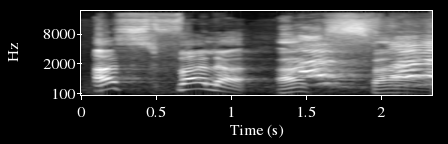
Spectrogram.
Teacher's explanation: حمزہ کی ادائیگی کلیئر کریں گے, واضح, سین کو ساکن رکھیں گے, ہلائیں گے نہیں.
